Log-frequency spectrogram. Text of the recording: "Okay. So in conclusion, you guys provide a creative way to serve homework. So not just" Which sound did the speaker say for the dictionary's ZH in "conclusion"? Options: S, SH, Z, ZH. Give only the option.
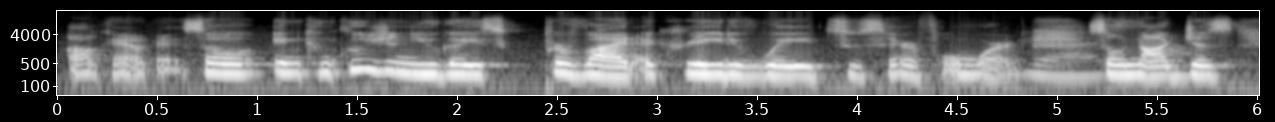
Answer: ZH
